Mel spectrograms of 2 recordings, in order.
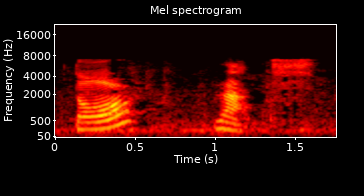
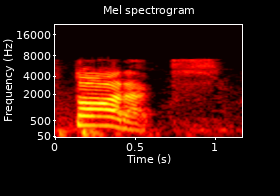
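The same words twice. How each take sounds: First: "tórax" broken into TÓ, pause, rax; TÓ set apart from rax in "tórax"; split into syllables. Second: Said in the usual way. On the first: Shown as a demonstration. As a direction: separate the two syllables of "tórax". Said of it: "Não é o rax, é o tó". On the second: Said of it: "é o tó".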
